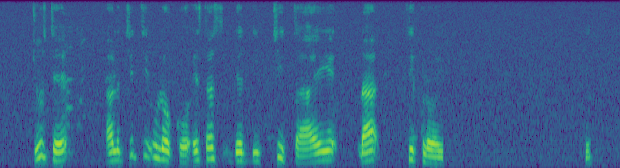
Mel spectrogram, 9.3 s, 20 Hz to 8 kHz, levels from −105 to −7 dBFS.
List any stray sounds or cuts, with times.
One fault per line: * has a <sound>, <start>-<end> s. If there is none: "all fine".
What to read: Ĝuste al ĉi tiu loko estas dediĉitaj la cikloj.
all fine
